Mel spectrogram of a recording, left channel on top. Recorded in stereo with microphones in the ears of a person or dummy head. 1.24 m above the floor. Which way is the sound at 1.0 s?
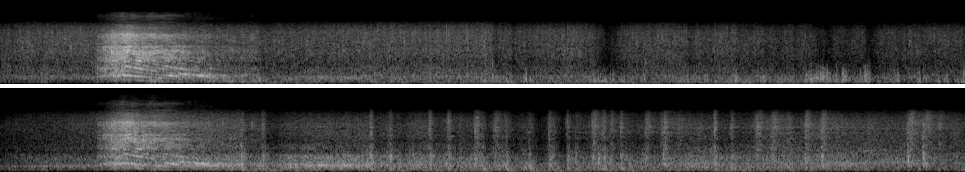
15° left (ahead or behind).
